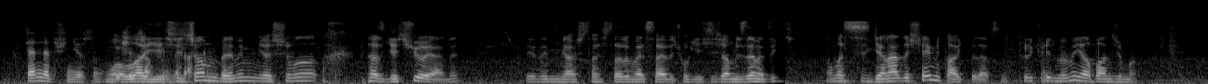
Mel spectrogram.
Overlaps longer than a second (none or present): present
